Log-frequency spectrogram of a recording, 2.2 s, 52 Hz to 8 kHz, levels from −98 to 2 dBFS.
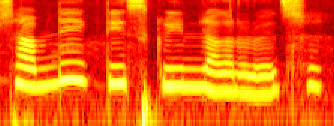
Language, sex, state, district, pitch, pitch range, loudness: Bengali, female, West Bengal, Alipurduar, 265 Hz, 230-290 Hz, -16 LUFS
